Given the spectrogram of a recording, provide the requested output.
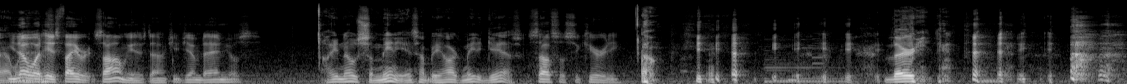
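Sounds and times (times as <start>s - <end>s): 
speech: 0.0s - 2.6s, 3.2s - 11.2s
person coughing harshly: 6.4s - 6.7s, 8.7s - 11.2s
laughter: 6.9s - 11.2s.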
